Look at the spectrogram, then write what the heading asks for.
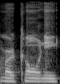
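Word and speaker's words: Merconi: Stop Marconi. Rhymes with Sindoni, so you realize I wrote it because it was a true story.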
